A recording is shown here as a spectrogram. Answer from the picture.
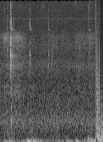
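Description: Wind buffeting the microphone of a camera carried along a trail: a steady rushing rumble, strongest in the low end, with a few faint taps.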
